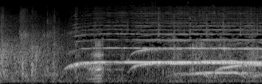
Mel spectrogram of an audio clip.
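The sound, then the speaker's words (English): The Fudge Factor audience cheers for the game Super Metroid, building from scattered voices into a sustained, loud roar with overlapping high whoops and long rising yells. “Fudge Factor, who just loves Super Metroid the most? Like, really make those voices heard.”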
